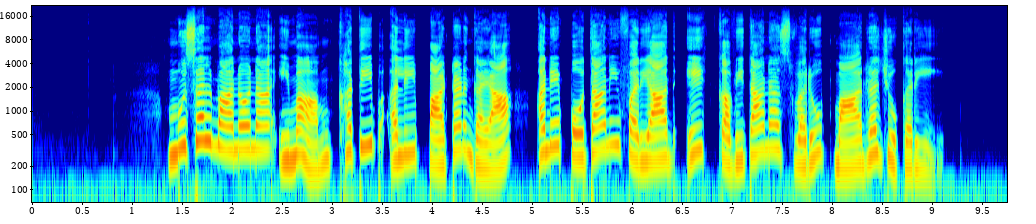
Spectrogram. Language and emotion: Gujarati, neutral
